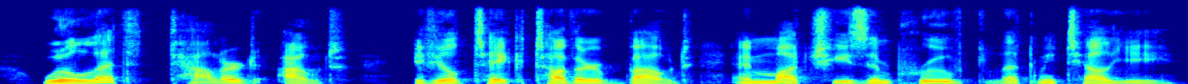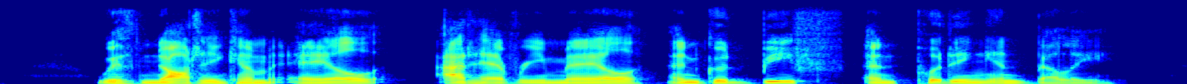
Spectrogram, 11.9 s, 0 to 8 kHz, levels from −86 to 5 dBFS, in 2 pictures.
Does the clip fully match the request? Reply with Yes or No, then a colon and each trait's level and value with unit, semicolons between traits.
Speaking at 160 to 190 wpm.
No: average, 150 wpm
